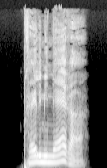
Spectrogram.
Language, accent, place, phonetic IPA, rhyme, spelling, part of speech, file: German, Germany, Berlin, [pʁɛlimiˈnɛːʁɐ], -ɛːʁɐ, präliminärer, adjective, De-präliminärer.ogg
- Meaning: inflection of präliminär: 1. strong/mixed nominative masculine singular 2. strong genitive/dative feminine singular 3. strong genitive plural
